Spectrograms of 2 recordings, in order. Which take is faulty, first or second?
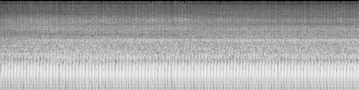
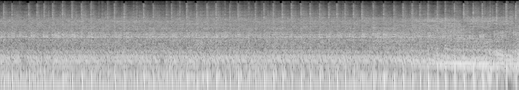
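first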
